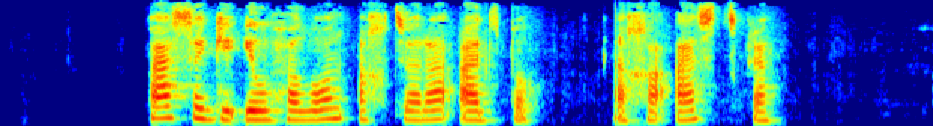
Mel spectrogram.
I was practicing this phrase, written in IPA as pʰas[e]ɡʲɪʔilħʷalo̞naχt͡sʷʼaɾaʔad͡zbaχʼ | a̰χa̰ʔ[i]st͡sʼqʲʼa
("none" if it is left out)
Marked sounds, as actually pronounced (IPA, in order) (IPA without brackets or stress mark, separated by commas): a, a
